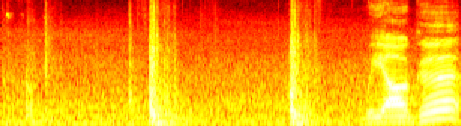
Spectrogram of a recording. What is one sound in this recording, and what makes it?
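A metal van door clanks.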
